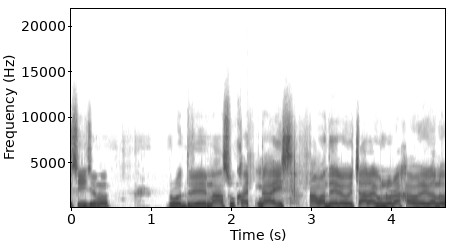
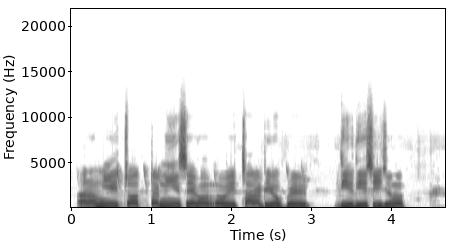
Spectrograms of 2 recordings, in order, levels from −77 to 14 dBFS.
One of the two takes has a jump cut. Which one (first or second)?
first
